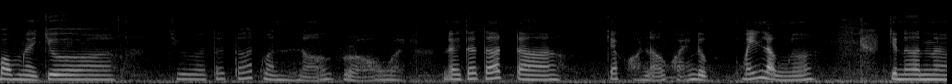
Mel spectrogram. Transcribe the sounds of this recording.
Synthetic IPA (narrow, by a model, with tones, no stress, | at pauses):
ɓə˧wŋ͡mna˨˩jt͡ɕɨ˧ə | t͡ɕɨ˧ət̪əː˨˦jt̪e˦˥t̚maː˨˩nəː˧˩zo̰˧˨vo˨˩j | ɗə˧jt̪əː˨˦jt̪e˦˥t̚ːt͡ɕa˦˥k̚xɔ˧˩jnə̰ː˧˥xwaː˧˩ŋɗɨ˨˩ək̚mə˨˦jlə˨˩nnɨ̰˧˥ə | t͡ɕɔ˧ne˧n˩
